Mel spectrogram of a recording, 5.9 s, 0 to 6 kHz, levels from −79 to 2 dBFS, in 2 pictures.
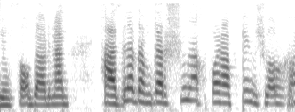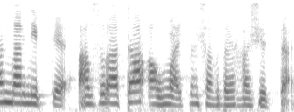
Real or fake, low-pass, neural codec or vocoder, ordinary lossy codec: fake; 5.4 kHz; codec, 16 kHz in and 24 kHz out, 0.6 kbps, FireRedTTS-2 codec; Opus, 24 kbps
